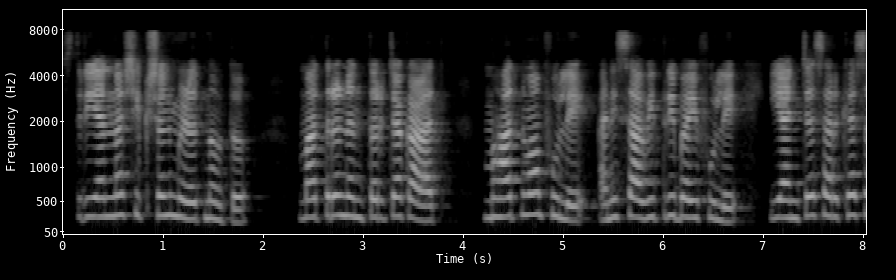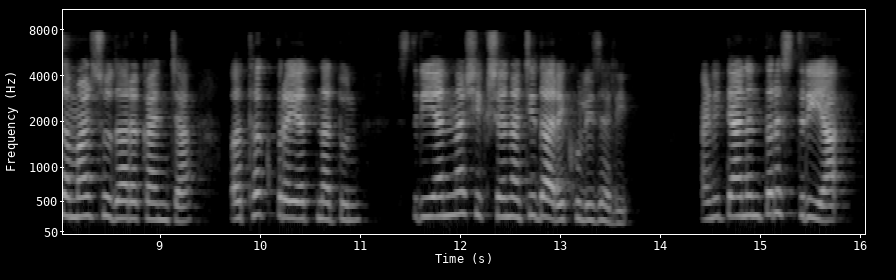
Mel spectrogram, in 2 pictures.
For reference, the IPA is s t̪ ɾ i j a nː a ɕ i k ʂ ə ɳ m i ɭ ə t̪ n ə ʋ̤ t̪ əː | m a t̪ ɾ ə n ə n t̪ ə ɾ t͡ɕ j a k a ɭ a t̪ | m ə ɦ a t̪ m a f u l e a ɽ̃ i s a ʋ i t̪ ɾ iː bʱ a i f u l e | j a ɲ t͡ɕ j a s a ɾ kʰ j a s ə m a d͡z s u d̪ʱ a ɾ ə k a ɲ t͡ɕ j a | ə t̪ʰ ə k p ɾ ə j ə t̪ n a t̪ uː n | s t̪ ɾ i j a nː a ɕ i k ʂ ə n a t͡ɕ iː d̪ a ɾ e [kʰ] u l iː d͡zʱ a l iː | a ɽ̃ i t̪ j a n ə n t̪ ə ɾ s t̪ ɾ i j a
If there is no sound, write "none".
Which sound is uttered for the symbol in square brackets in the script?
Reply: kʰ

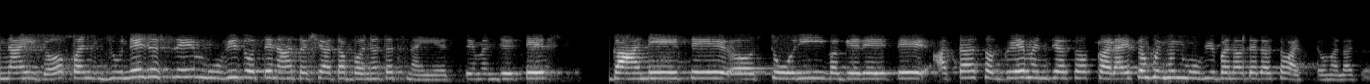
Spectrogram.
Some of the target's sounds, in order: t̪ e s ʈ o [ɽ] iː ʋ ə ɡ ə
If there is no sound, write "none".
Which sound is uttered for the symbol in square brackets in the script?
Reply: ɾ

